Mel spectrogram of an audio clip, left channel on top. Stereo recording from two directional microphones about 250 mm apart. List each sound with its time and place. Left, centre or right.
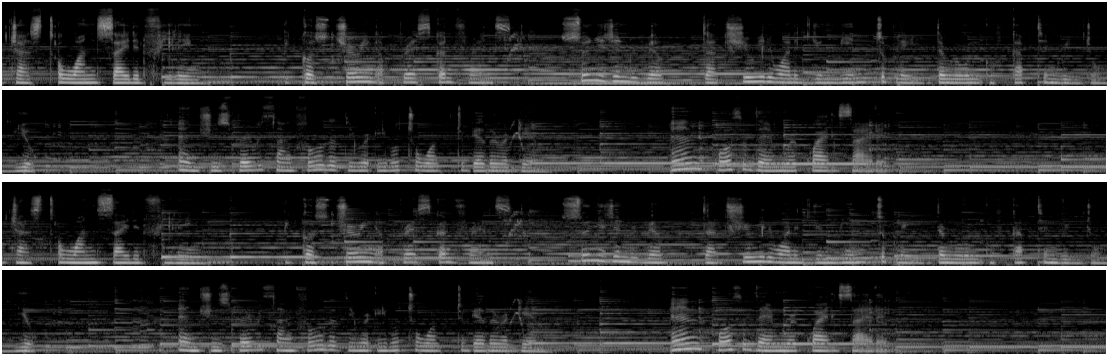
0.1 s speech: left
3.0 s speech: left
5.7 s speech: left
12.8 s speech: left
17.7 s speech: left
